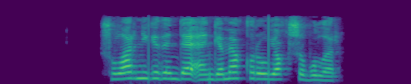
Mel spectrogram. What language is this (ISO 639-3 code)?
bak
